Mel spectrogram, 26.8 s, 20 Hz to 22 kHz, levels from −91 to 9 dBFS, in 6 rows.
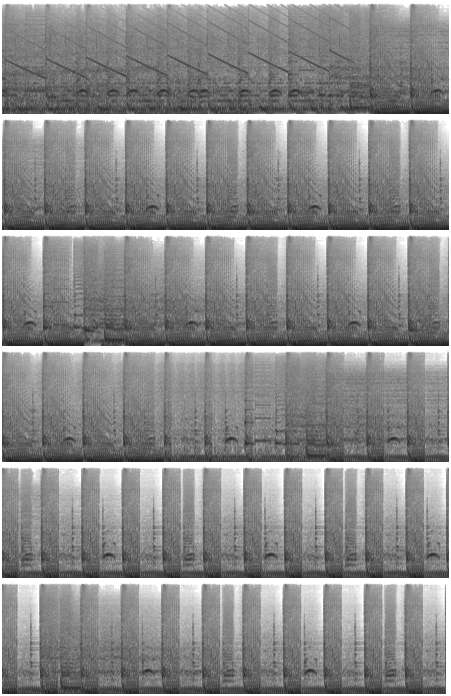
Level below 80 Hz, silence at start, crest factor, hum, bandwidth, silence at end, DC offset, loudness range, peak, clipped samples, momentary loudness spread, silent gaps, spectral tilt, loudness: -12 dBFS; 0 s; 10 dB; none; over 20 kHz; 0 s; under 0.1%; 2 LU; 0 dBFS; under 0.1%; 3 LU; none; -4.5 dB/octave; -11 LUFS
